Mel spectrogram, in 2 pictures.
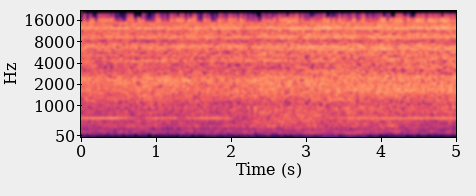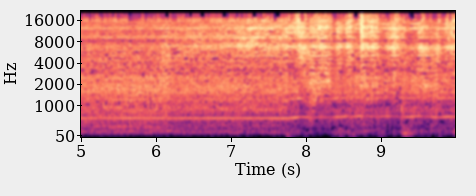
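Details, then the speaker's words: Used Sebo Dart 1 commercial upright vacuum bought for £30, first run before refurbishment with a hole and missing parts; strong steady motor roar with constant unwavering high whine; motor seems really strong, running normally. "it runs okay it's got accident the motor seems really strong the red light"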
